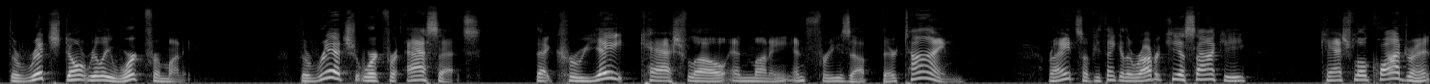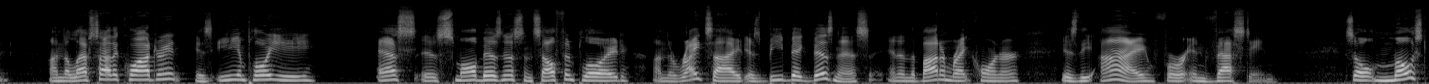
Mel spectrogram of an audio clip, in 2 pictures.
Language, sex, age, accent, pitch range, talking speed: English, male, 50-69, American, 145-200 Hz, 150 wpm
